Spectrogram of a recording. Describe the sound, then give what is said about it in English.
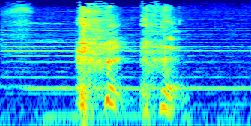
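Two harsh coughs in quick succession from someone with bird flu, each a double hack, fairly loud over a faint steady hum, with no talking. “The flu, lungs full of mucus, sniffles, coughing.”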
